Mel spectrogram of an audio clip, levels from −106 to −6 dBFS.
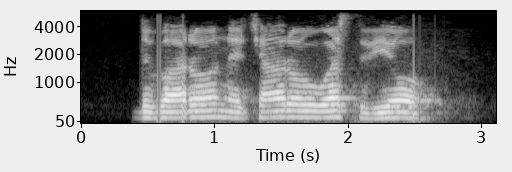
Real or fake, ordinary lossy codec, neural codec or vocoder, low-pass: real; Opus, 64 kbps; none; 5.4 kHz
